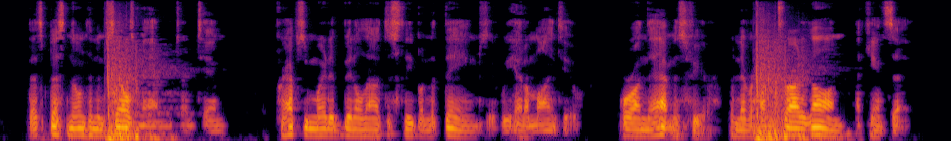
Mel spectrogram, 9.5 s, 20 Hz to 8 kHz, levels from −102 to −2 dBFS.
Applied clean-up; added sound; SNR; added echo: classical method Wiener filter.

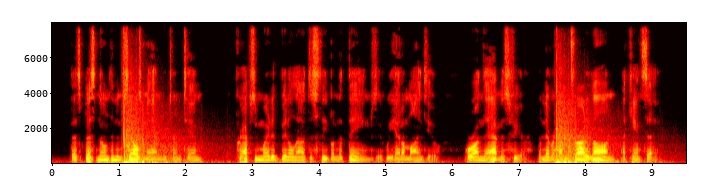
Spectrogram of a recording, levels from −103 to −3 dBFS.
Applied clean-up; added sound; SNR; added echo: none; Boom; 9 dB; none.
